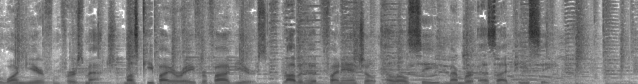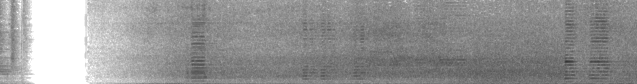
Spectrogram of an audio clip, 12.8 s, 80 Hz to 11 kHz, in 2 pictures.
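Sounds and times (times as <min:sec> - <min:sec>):
speech: 0:00.0 - 0:05.8
traffic noise on busy city streets of Rabat, Morocco: 0:07.3 - 0:12.7
car horn toots on city streets of Rabat, Morocco: 0:08.2 - 0:08.6, 0:12.0 - 0:12.7.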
